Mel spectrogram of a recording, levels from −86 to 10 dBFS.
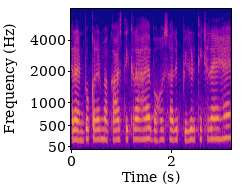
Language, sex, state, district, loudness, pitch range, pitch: Hindi, female, Uttarakhand, Tehri Garhwal, -18 LUFS, 210-220 Hz, 215 Hz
